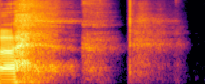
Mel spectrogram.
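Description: A man's hesitant 'uh' trailing off into a breathy exhale, with faint breath noise and a single small click just past halfway.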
